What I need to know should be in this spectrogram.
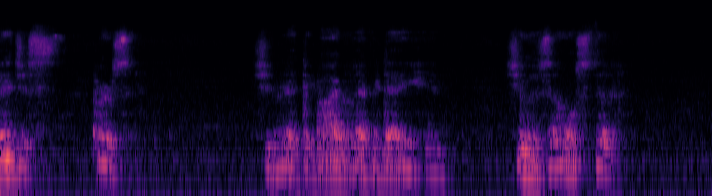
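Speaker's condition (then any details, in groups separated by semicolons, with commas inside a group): Parkinson's; slowing down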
